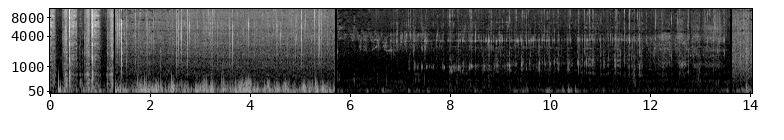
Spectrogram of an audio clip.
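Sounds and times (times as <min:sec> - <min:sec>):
tea trickling into mug: 0:06.8 - 0:13.6.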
